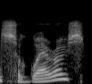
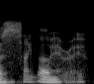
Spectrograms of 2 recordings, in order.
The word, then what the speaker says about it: saguaro: collect resources and store them in, excuse my pronunciation, saguaros. Does that mean much to you? Yeah. Saguaro.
